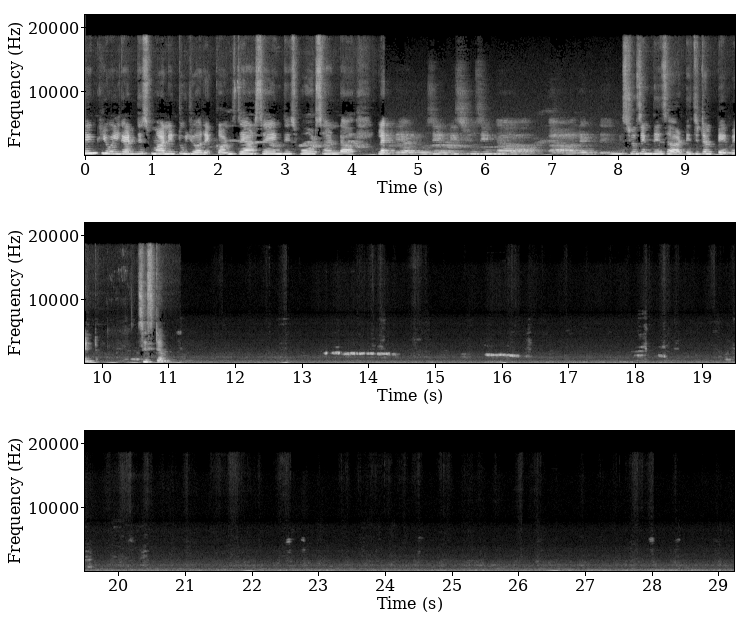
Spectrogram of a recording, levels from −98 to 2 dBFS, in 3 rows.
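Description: From 4.49 to 8.06 s the speech abruptly turns roomy and hollow, thinner in the bass and around 10 dB quieter, with room noise rising to roughly 35 dB below the speech. This is most likely a switch to a distant microphone after the close one dropped out. On the waveform the envelope steps down sharply at the start and back up sharply at the end. A spectrogram shows weakened low frequencies, reverberant smearing between syllables, and a lifted noise floor.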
